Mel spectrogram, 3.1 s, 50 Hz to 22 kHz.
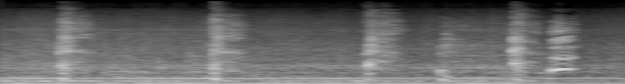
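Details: Male whose coughs bring on hiccups: five short, dry, cough-like bursts about one every 0.7 seconds, over a steady low engine hum.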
